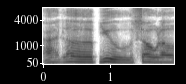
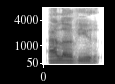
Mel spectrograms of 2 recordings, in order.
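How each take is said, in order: First: It is said in an excited, showy way. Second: It is said in a calm, flat way.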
